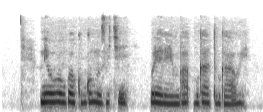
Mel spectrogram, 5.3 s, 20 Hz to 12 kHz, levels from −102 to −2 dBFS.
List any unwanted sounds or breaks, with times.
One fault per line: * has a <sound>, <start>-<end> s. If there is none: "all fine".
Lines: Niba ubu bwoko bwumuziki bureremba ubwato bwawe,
all fine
